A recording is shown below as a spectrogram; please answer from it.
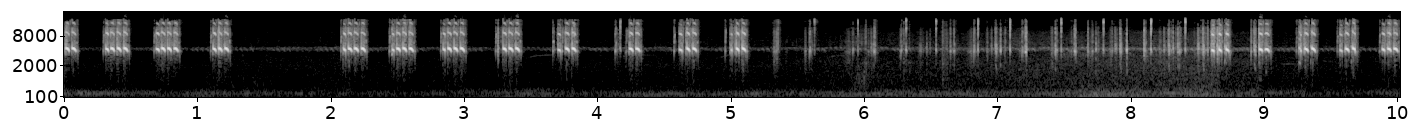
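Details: At night, a cricket singing from a hole in the ground chirps in short, high, shrill bursts, repeated in quick runs with brief pauses.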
